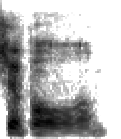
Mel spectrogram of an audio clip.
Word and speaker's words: Siobhan: Much like Seaban is pronounced Siobhan.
